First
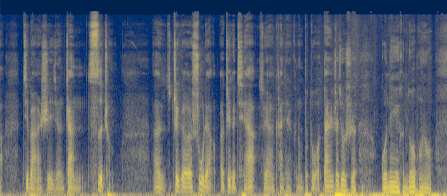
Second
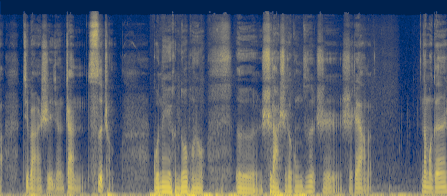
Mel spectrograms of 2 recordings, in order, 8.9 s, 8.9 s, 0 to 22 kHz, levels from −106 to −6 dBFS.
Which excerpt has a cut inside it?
second; 1 cut; at 3.0 s

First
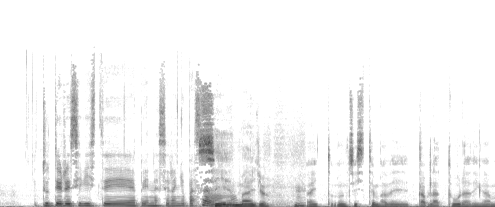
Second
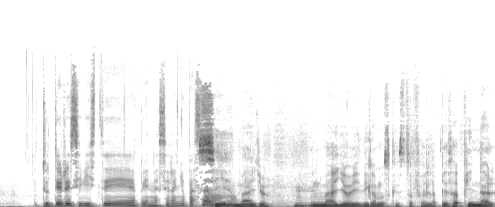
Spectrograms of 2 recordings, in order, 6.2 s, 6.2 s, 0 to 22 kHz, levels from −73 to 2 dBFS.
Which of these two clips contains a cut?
first; 1 cut; at 3.8 s

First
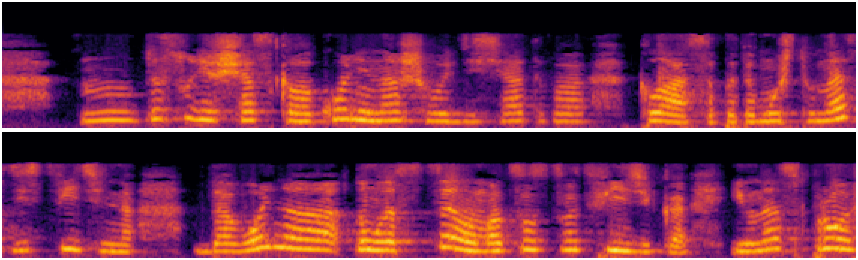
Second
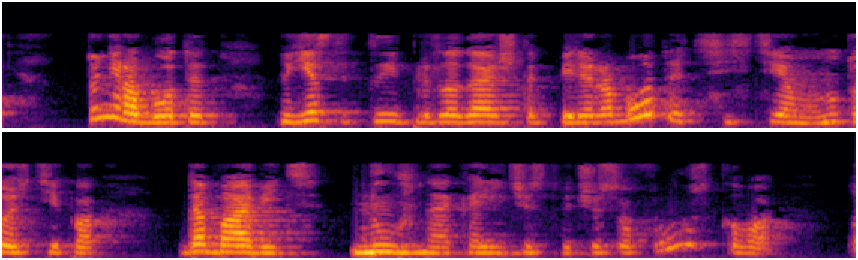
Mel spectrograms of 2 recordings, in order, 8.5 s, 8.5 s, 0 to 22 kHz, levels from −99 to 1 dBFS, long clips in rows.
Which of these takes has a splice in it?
second; 1 cut; at 2.6 s

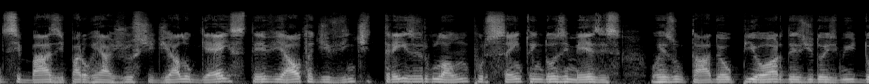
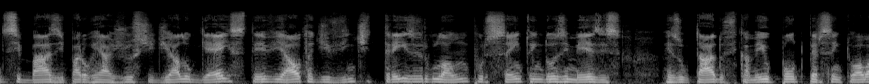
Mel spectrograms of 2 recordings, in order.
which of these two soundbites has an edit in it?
second; 1 cut; at 6.3 s

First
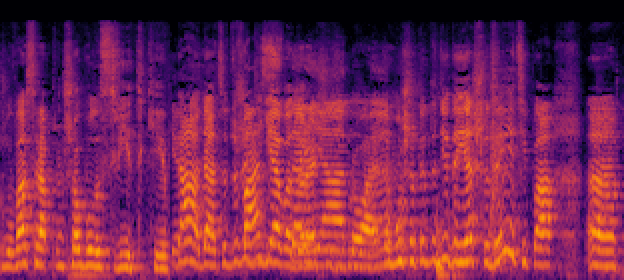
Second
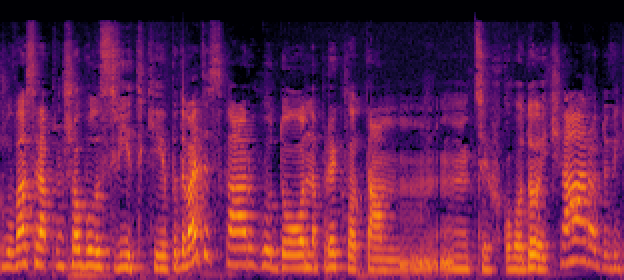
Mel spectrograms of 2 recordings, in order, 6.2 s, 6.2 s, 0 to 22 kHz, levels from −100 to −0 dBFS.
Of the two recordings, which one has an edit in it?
first; 1 cut; at 1.7 s

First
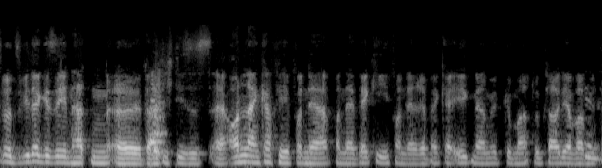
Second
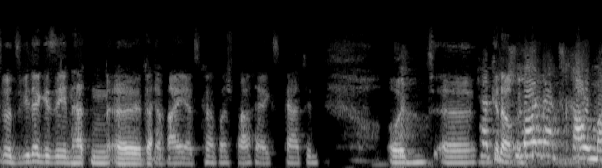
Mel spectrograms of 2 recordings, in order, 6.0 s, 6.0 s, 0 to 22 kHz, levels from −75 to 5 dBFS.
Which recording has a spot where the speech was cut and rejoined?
second; 1 cut; at 1.5 s

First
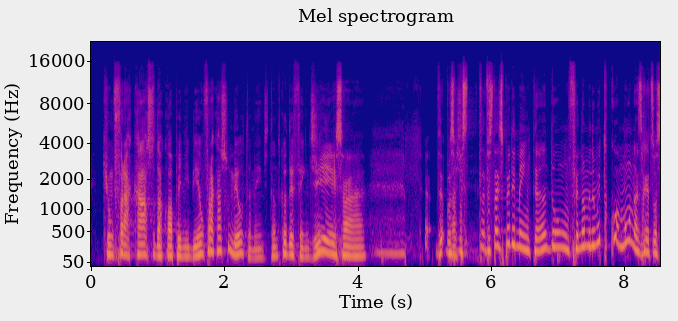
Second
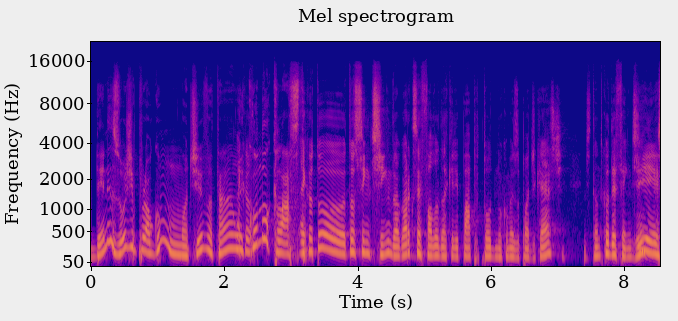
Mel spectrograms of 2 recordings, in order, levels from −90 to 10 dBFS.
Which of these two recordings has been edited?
second; 1 cut; at 7.4 s

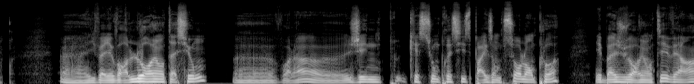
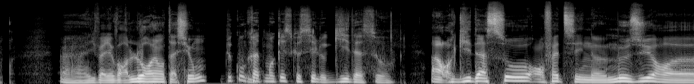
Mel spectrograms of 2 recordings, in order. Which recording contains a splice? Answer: second; 1 cut; at 2.2 s

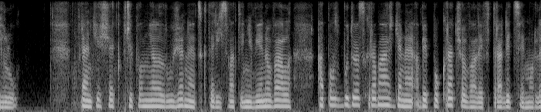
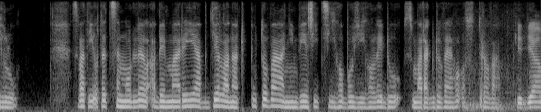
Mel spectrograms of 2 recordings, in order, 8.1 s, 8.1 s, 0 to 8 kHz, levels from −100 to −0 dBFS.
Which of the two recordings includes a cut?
first; 1 cut; at 1.1 s

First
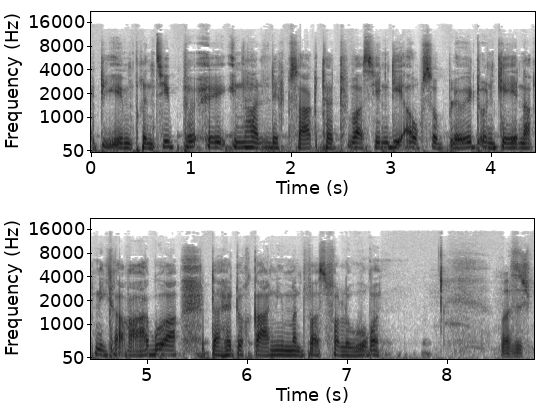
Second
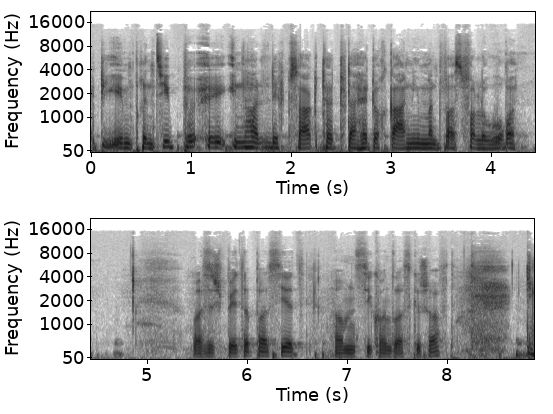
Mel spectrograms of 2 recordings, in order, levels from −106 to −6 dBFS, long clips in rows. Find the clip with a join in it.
second; 1 cut; at 2.5 s

